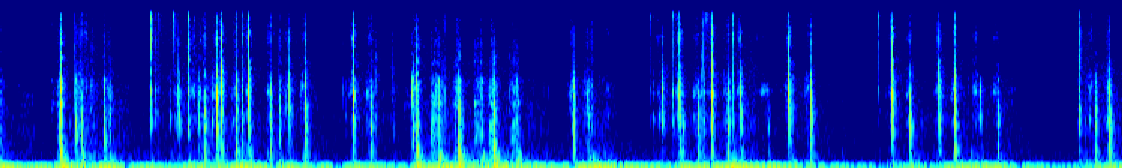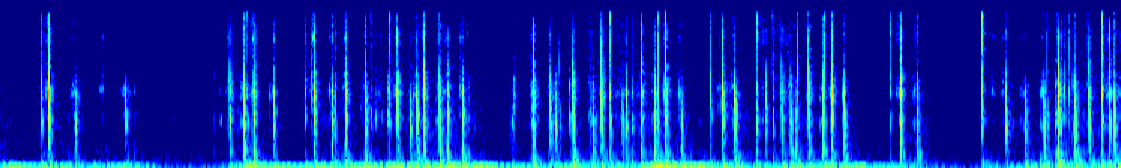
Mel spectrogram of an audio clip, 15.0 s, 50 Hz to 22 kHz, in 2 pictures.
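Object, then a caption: Acrylic mechanical keyboard. Long nails and fingertips type on a compact transparent acrylic mechanical keyboard with clear plastic keycaps and a clear case. Rapid bursts of crisp, bright clacks ride over a soft low thud, broken by short pauses. There is a near-silent gap around 8.5 seconds and a brief lull near 14 seconds before the typing resumes.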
